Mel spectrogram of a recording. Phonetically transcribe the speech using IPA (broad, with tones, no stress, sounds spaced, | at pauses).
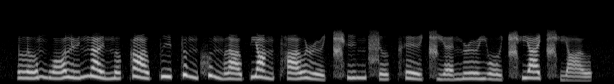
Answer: l ɤ˨˦ m w ɔ˨˦ l y˨˦ n̪ a˥˨ ɪ̯ n̪ ɤ˨˦ k ɑ˥˨ ʊ̯ p i˦ t̪ ʊ˥˨ ŋ x ʊ˥˨ ŋ l ɑ˨˩ ʊ̯ p j ɑ˥˨ ŋ t̪ʰ ɑ˨˦ ʊ̯ ɻ ɻ̩˨˩ t͡ɕʰ i˦ ŋ s ɹ̩˨˦ kʰ e˥˨ ɪ̯ t͡ɕ j ɛ˨˦ n ɻ ɻ̩˦ j o˨˩ ʊ̯ t͡ɕʰ j ä˦ t͡ɕʰ j ɑ˨˩ ʊ̯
